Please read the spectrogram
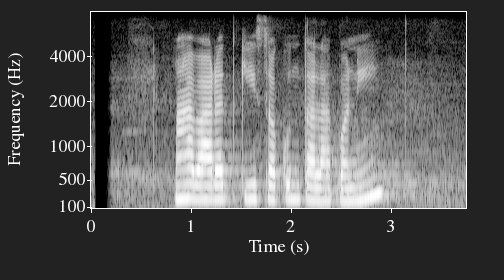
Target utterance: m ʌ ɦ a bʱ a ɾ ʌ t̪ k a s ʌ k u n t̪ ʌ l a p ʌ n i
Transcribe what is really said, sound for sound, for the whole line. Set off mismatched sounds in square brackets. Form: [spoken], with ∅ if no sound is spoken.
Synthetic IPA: m ʌ ɦ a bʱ a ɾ ʌ t̪ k [i] s ʌ k u n t̪ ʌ l a p ʌ n i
